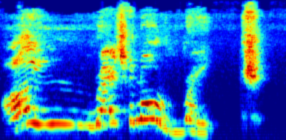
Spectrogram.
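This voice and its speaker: A young reader as pompous boastful male scarecrow, high-pitched. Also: sing-song, very slow, fairly bright tone, far from the mic, full character voice. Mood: breezy, flattering. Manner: pompous, bragging, emphatic. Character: boastful, dashing male scarecrow, smooth-talking rival suitor.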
